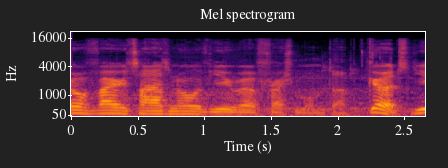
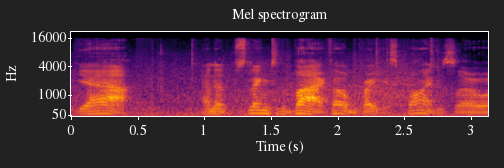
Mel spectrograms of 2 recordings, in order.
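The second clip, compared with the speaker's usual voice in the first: ordinary talk, nothing marked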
